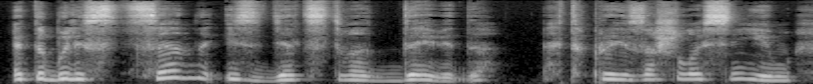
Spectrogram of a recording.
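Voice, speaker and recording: A woman reading a novel aloud in calm, measured scripted narration. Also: medium pitch, slightly rough. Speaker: audiobook narrator.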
